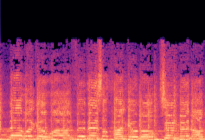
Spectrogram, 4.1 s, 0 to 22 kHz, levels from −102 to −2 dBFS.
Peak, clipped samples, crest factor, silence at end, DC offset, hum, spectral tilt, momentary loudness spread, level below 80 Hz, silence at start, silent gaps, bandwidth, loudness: -2 dBFS; under 0.1%; 12 dB; 0 s; under 0.1%; none; -3.5 dB/octave; 2 LU; -28 dBFS; 0 s; none; 16 kHz; -13 LUFS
